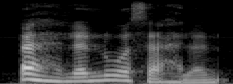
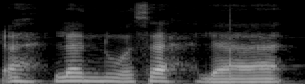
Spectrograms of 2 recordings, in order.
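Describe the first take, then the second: First: The last word ends in an n. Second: The last word ends in a long a. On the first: "Ou ahlan wa sahlan, comme d'habitude" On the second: "on s'arrête avec un prolongement de fatha"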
